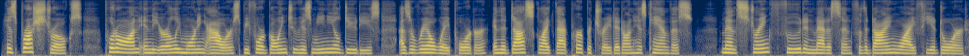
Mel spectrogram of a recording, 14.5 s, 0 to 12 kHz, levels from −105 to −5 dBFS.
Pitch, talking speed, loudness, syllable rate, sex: 200 Hz, 160 wpm, -21 LUFS, 4.4 syllables/s, female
